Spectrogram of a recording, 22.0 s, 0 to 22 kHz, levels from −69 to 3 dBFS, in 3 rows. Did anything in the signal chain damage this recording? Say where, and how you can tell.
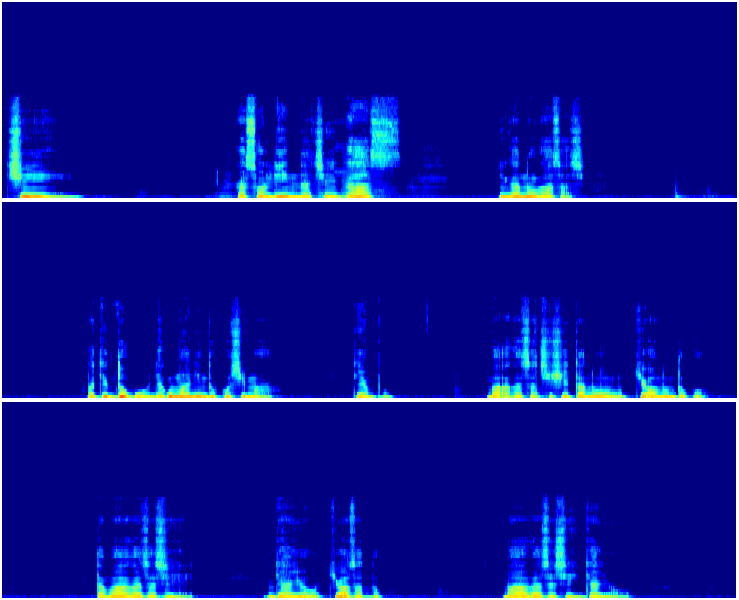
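Yes, at the codec stage. Throughout, the speech is dull, with nothing above 11.5 kHz and rough, fluttering noise. This is likely Dolby Digital compression at about 64 kbps.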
